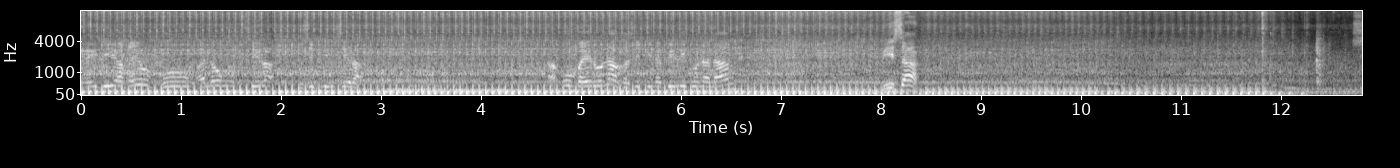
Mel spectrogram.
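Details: Yamaha NMAX 155 scooter at steady idle with a noisy engine: rapid, fairly even top-end clatter, about four beats a second; worn rocker arm roller and cam lobe.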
